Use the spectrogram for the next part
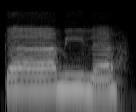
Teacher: लाम के बाद आने वाली जो ये गोल ता है ये वक्फ की सूरत में हाँ पढ़ी जाती है, तो यहाँ पर वक्फ मुतलक की अलामत है, तो इस पर हम वक्फ करेंगे, तो वक्फ की वजह से ये गोल ता जो है ये हाँ में बदल जाएगी।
